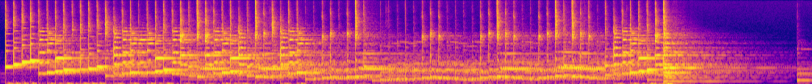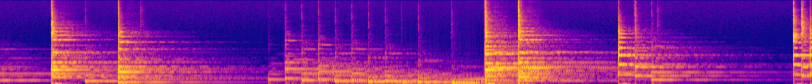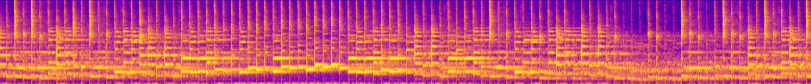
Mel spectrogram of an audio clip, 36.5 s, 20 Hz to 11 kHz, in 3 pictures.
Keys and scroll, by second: 8.5 [, 9.4 ctrl+z, 15.0 ctrl+z, 20.8 [, 30.7 ctrl+z, 31.0 ctrl+z.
